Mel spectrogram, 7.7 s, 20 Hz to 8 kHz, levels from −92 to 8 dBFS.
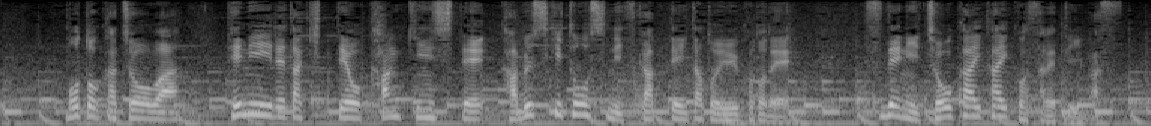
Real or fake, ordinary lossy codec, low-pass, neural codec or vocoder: real; none; none; none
